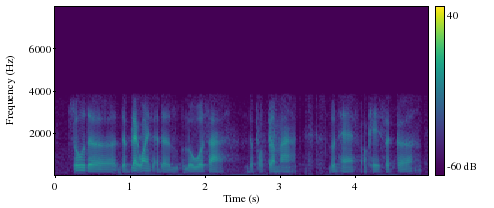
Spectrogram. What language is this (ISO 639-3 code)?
eng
